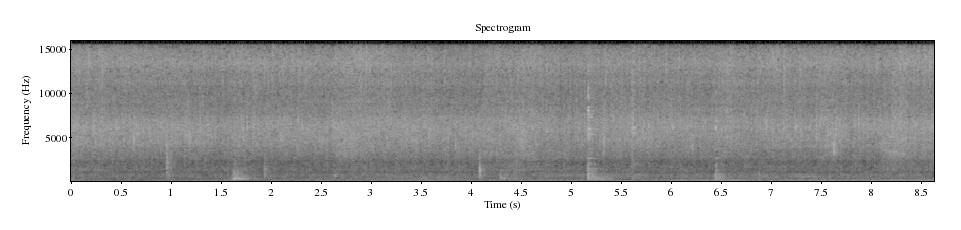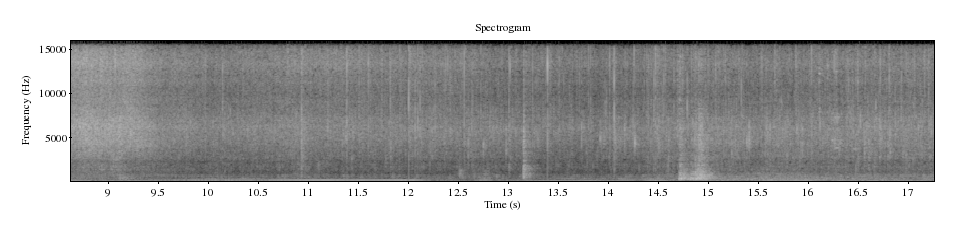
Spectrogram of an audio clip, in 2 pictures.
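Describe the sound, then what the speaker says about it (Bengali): Tomatoes and capsicum frying lightly in oil on a gas stove: a steady, moderate sizzle with occasional stirring clinks and scrapes throughout, no talk. "এই টমেটোগুলো হালকা একটুখানি ভেজে নিই গ্যাস তেলে দিয়ে দিব তার সাথে কটা ক্যাপসিকাম ভেজে নেব"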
